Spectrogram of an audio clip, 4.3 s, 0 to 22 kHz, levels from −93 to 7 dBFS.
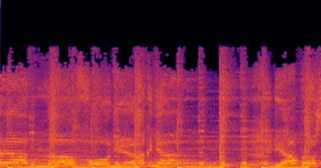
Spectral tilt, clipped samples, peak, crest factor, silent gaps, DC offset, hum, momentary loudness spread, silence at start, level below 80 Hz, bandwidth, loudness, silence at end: -4.5 dB/octave; under 0.1%; -2 dBFS; 12 dB; none; under 0.1%; none; 4 LU; 0 s; -22 dBFS; 16.5 kHz; -15 LUFS; 0 s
